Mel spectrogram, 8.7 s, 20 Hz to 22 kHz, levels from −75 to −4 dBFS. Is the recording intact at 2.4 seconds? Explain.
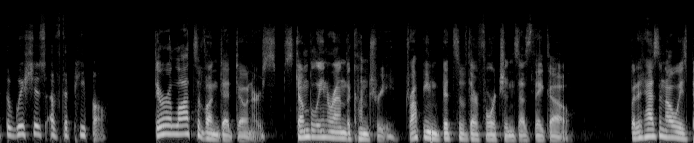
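No. At 2.38 s there is a gap between chunks, a hole of about 12 ms just before "of undead donors stumbling". The speech arrived in 3-second chunks, and silence sits at the join. Nothing is lost. The sound simply stops and restarts.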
